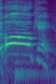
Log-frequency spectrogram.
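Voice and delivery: high, loud, drawn-out yelp; startled okay. Real, not acted. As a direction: yelp okay as danger jumps out. Startled mid-sentence in game.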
